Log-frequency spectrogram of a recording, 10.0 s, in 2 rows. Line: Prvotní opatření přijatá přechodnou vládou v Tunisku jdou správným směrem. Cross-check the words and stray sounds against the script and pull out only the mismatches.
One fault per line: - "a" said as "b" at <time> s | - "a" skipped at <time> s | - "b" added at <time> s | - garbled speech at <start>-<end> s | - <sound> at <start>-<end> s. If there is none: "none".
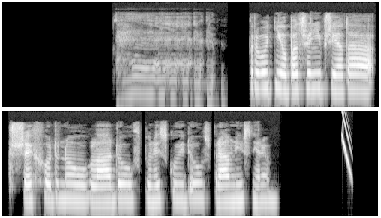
- laugh at 1.5-3.0 s
- chirp at 9.6-9.7 s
